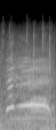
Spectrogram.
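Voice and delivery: high strained call for a medic; man down shout. Real, not acted. Shot in game, calling medic.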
